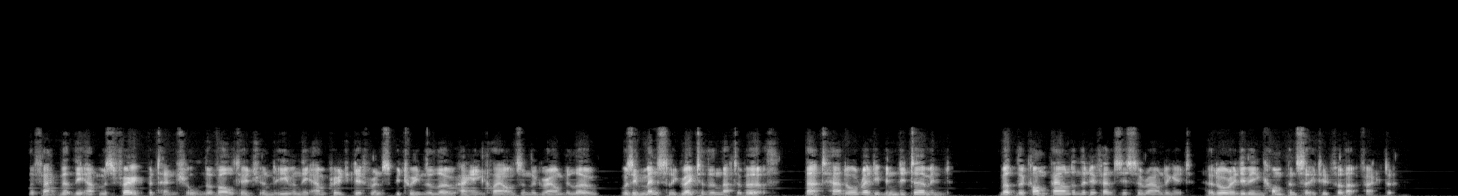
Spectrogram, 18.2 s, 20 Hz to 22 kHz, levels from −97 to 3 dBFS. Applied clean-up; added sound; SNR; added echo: neural mask model DeepFilterNet 3.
